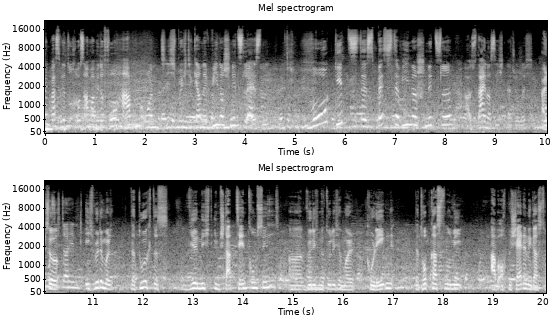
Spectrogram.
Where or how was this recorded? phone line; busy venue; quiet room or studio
busy venue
